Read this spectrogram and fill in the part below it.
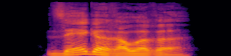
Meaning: inflection of sägerau: 1. strong/mixed nominative/accusative feminine singular comparative degree 2. strong nominative/accusative plural comparative degree
- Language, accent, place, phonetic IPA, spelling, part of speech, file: German, Germany, Berlin, [ˈzɛːɡəˌʁaʊ̯əʁə], sägerauere, adjective, De-sägerauere.ogg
